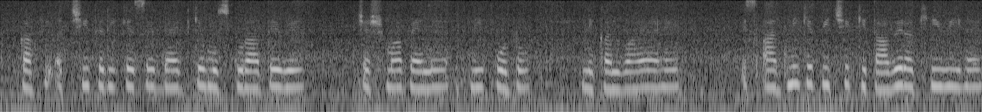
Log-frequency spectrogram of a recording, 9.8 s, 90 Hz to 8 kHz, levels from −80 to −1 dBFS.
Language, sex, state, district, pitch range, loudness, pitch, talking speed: Hindi, female, Uttar Pradesh, Jyotiba Phule Nagar, 235-250 Hz, -28 LUFS, 245 Hz, 130 wpm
